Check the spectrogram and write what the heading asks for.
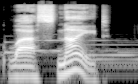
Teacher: last night often loses the T sound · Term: connected speech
